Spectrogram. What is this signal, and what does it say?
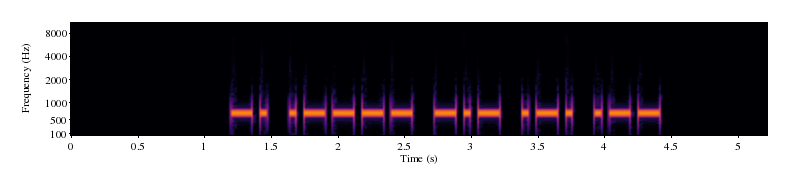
Morse code, heard as a keyed tone, about 22 wpm, 700 Hz. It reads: N1KRW
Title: USA Call Signs - 3x Character Spacing - 22wpm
